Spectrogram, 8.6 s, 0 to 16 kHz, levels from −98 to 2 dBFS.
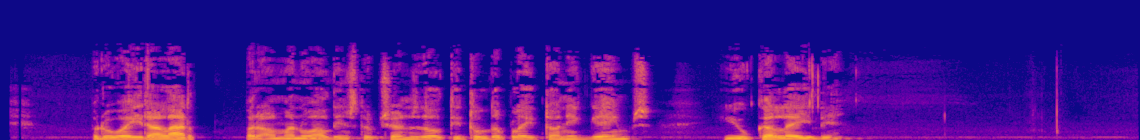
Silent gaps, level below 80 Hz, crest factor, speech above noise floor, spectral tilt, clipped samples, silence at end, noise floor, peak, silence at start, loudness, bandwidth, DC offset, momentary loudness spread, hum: none; -70 dBFS; 20 dB; 41 dB; -6 dB/octave; under 0.1%; 2.25 s; -62 dBFS; -2 dBFS; 0.7 s; -22 LUFS; 10.5 kHz; under 0.1%; 12 LU; none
